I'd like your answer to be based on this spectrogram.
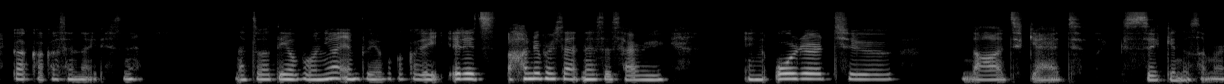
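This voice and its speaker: Against a quiet background, a woman with a dark, mellow tone speaks very slowly in a flat monotone, pausing long and often as her loudness swings widely. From USA. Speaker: Japanese language teacher. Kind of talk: live-streamed language lesson. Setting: live stream. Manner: casual, chatty, switches between Japanese and English. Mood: cheerful, relaxed. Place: home room.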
